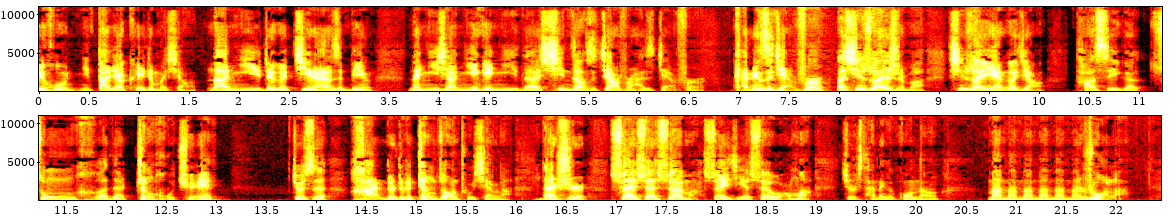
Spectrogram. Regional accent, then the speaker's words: Shaanxi, China; 我是陕西人嘛，我就记得有一次。

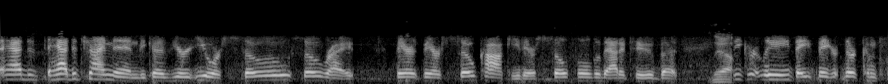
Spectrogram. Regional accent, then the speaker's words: California, United States; also born or lived in New York; I grew up in California. Moved to New York 10 years ago, lived there for 10 years, desperate to come back, just moved back 5 months ago

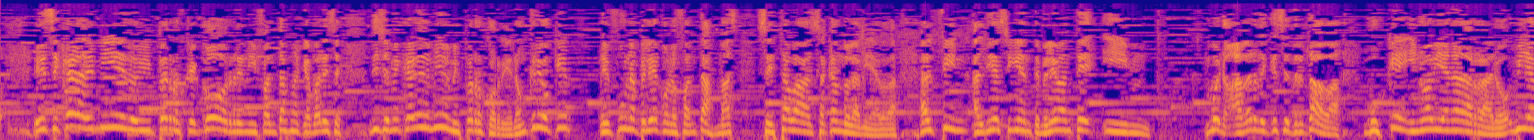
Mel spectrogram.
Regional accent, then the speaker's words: Juliaca, Puno, Peru; de Juliaca, Perú.

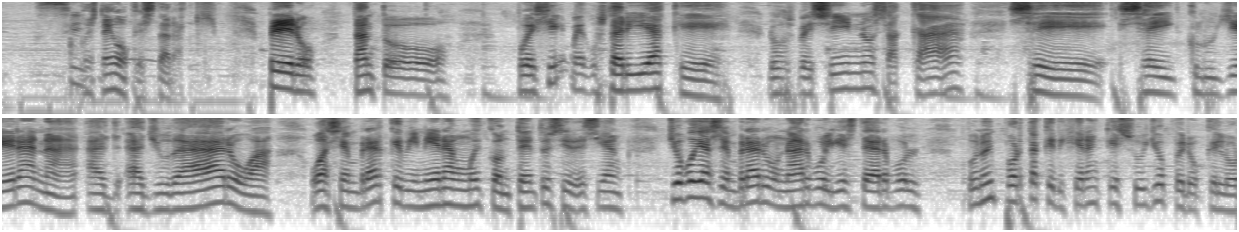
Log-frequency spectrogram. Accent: Veracruz, Mexico; pues aquí pues yo llegué a vivir, vengo del estado de Veracruz donde es mucha vegetación

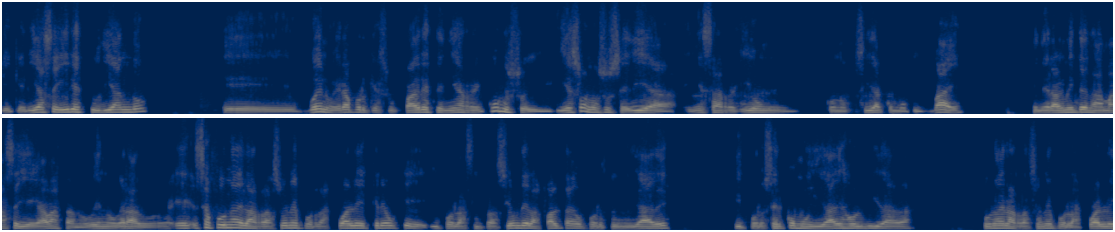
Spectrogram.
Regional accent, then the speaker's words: Panama; En mi pueblo le decíamos puerco o cerdo, pero eso era cada cierto tiempo

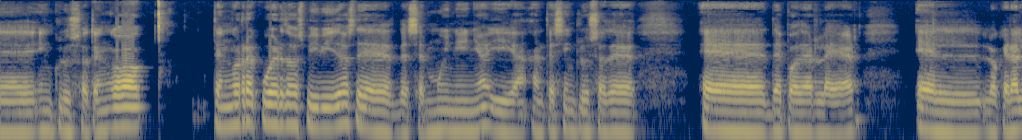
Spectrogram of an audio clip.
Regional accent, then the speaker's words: Valencia, Valencian Community, Spain; Soy de Valencia, bueno, nací en Valencia y he vivido aquí casi toda mi vida.

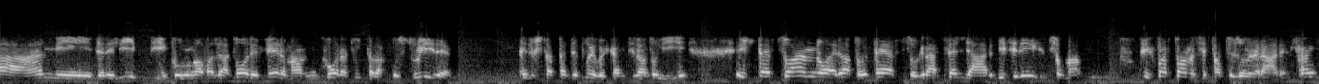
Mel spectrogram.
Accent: Pisa, Tuscany, Italy; sono un pisano che lavora a Livorno

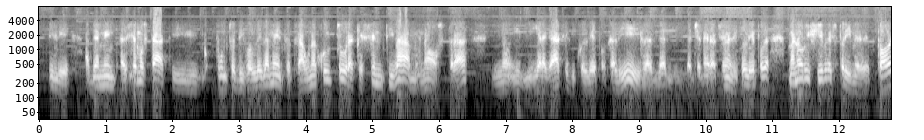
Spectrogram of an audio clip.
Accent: Milan, Lombardy, Italy; No, non lo so il milanese, io sono un milanese che non sa.

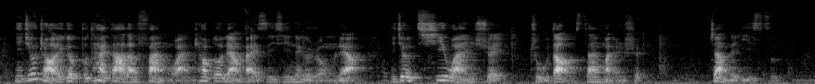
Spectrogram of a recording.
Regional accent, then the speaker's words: Taiwan; 我们台湾人的一两是多少公克啊？

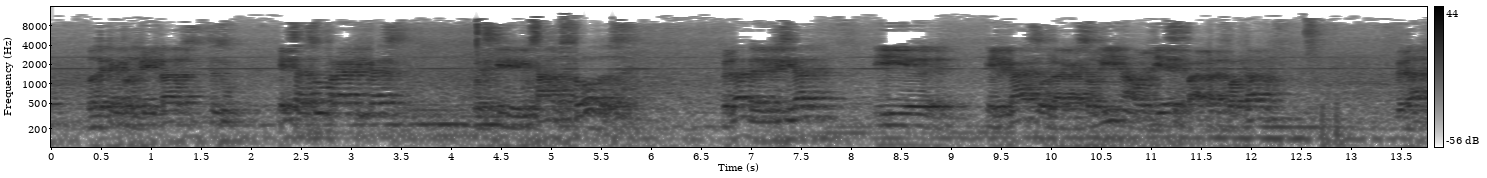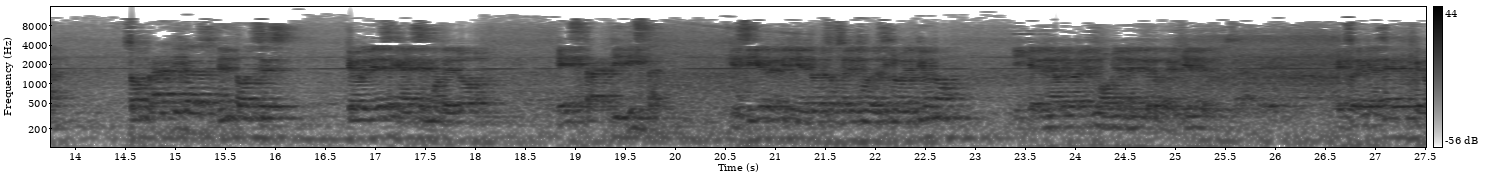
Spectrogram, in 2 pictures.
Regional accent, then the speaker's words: Quito, Pichincha, Ecuador; Soy del Ecuador, de la ciudad de Quito

